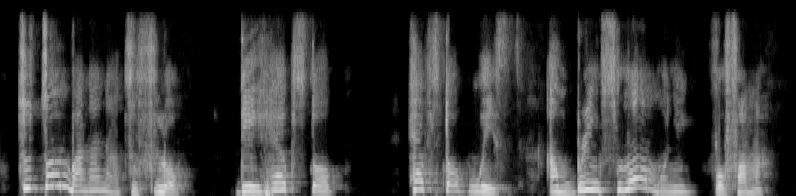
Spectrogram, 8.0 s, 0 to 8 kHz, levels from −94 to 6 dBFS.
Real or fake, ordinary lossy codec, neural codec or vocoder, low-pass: fake; none; vocoder, 22.05 kHz, 80 mel bands, WaveNeXt; 7.2 kHz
